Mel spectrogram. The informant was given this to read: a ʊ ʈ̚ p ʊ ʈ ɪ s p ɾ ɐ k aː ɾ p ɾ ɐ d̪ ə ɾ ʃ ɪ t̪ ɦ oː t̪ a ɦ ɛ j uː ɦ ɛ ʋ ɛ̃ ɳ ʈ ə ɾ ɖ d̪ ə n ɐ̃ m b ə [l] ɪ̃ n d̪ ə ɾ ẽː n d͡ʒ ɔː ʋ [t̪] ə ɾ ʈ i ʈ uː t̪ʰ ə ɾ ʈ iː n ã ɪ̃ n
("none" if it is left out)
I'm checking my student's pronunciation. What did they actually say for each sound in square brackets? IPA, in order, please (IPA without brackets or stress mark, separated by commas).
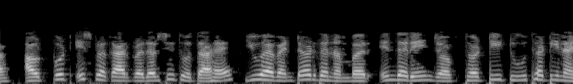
ɾ, t̪ʰ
